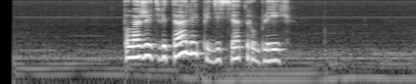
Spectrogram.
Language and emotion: Russian, neutral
